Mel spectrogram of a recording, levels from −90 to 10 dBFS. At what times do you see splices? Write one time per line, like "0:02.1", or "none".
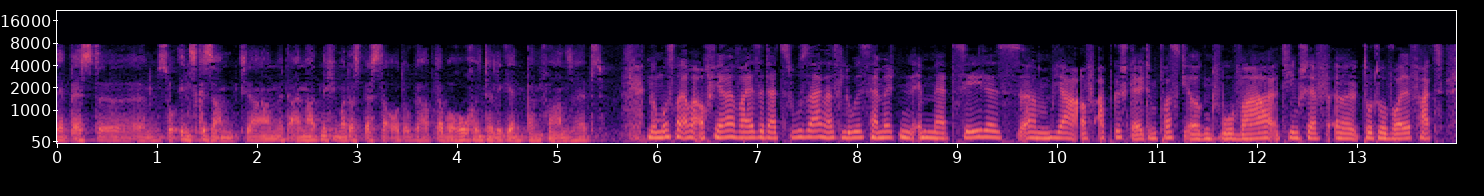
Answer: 0:11.2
